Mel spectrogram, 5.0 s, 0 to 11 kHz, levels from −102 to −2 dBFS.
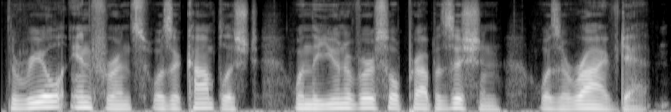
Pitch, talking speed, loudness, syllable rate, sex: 125 Hz, 145 wpm, -18 LUFS, 6.1 syllables/s, male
